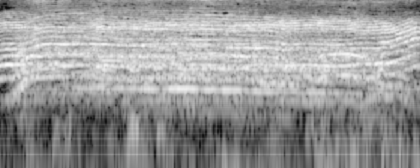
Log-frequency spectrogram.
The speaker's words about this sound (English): The townspeople ran through the streets in panic. No one in Barletta was ready for an army coming to destroy them. They had no generals, no captains. Why, they didn't even have any soldiers. Shouts and screams echoed off the buildings.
